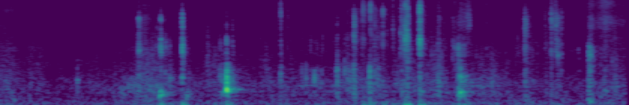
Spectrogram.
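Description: Hands rub and press wrap flat against a surface.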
